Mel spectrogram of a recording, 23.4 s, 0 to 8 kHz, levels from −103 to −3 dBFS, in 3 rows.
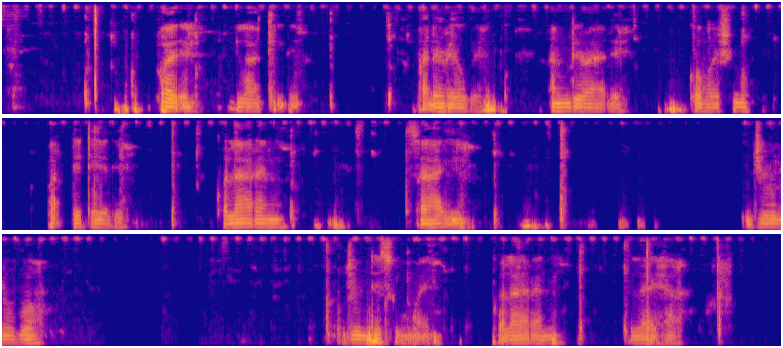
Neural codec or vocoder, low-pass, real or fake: codec, 16 kHz in and 24 kHz out, 2.2 kbps, FireRedTTS-2 codec; 7.2 kHz; fake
